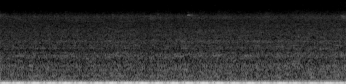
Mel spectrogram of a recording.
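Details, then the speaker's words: Jaguar XKR with fuel pumps dormant about 10 years, idling at about 800 rpm with 45 PSI fuel pressure: a low, even, steady rumble with no rocking, smoother than before, when it used to stall after a few minutes. "Sounds alright, doesn't it? You can see on the engine, look, it's calmed down. It's a lot smoother. We're not rocking like it was."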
